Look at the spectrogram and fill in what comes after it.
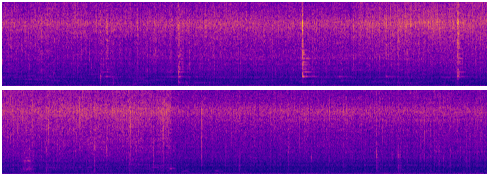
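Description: Omena (small lake fish) frying with onions and green capsicum in a metal pot, sizzling steadily while a metal spoon stirs them. The spoon clinks against the pot now and then, sharpest about three seconds in.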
